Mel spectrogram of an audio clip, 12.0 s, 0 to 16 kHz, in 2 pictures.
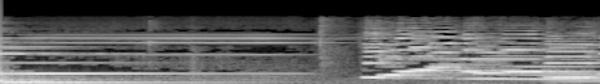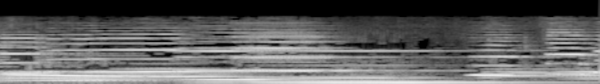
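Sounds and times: clarinet playing: 0:00.0 - 0:12.0.

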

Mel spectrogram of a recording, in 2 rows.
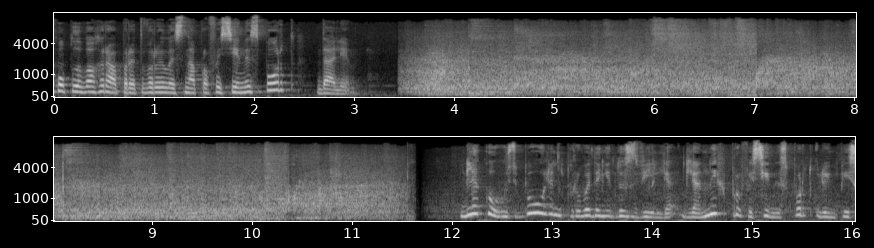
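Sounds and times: bowling balls rolling on lanes: 0:03.4 - 0:11.7
bowling pins knocking: 0:03.5 - 0:11.7.

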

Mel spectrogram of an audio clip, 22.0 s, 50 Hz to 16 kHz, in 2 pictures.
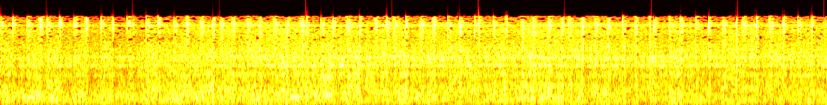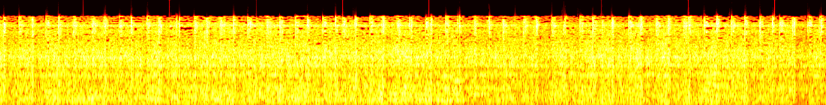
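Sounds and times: crowd hubbub echoing: 0:00.0 - 0:22.0
fast even clicking: 0:00.0 - 0:22.0.

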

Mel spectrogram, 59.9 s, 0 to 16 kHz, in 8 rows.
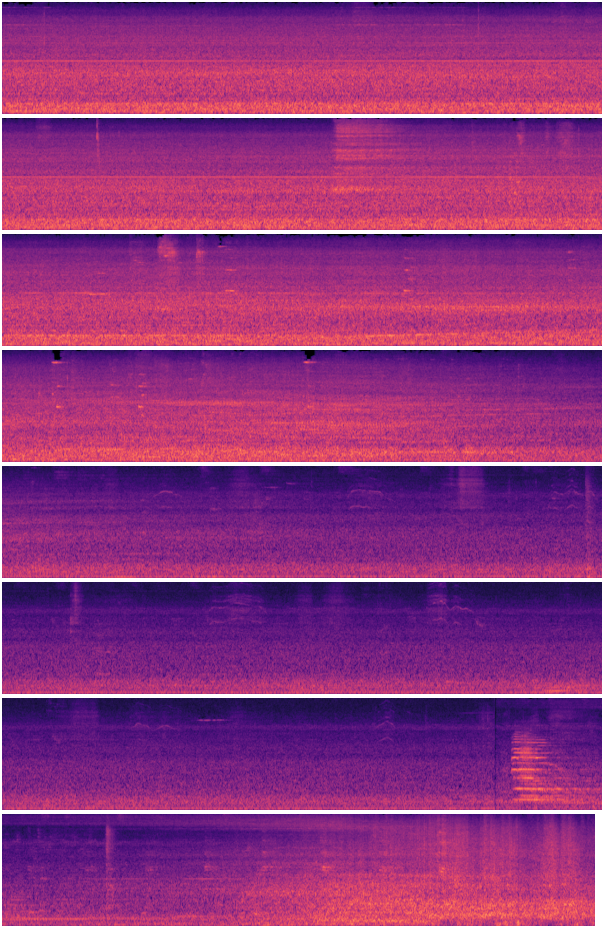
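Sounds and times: train whine rising in pitch: 0:00.0 - 0:32.2, 0:51.1 - 0:59.9
train wheels rumbling on rail: 0:00.0 - 0:59.9.

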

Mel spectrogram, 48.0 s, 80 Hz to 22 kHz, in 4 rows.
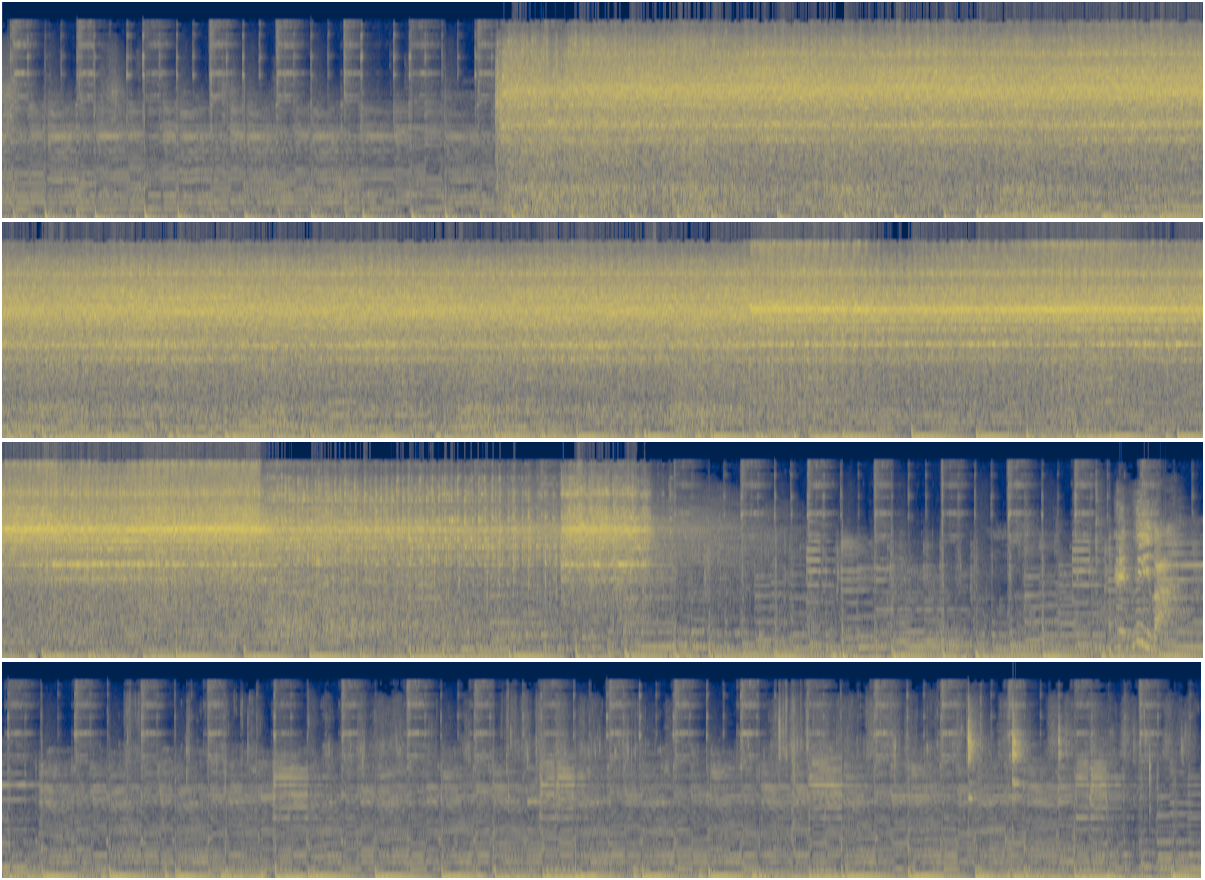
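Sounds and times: background music with bass line: 0:00.0 - 0:48.0
drill grinding through glass: 0:04.9 - 0:31.3.

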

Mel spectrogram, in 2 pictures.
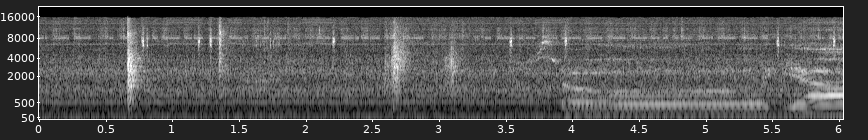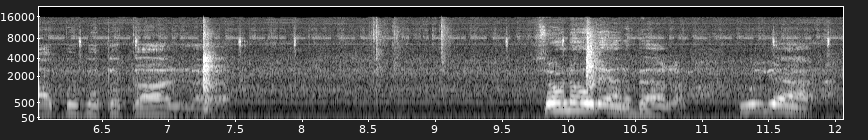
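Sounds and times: low steady hum: 0:00.0 - 0:12.0
man saying uhh: 0:03.8 - 0:05.6.

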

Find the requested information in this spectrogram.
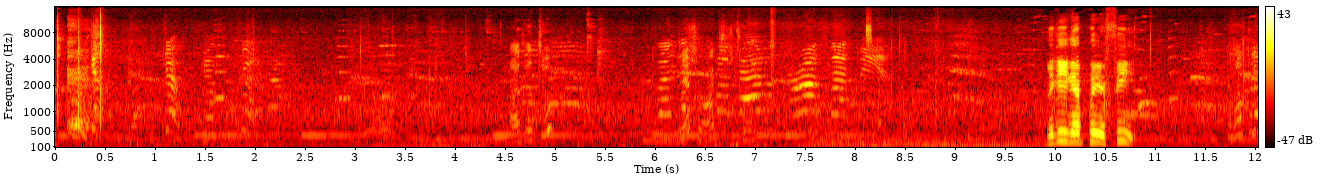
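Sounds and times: children calling: 0:00.0 - 0:12.0.

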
